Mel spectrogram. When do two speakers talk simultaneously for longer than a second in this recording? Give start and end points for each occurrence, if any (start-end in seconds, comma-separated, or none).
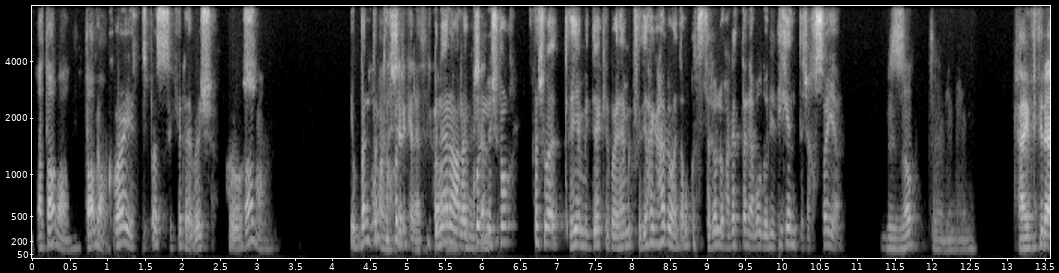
4.5-6.1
